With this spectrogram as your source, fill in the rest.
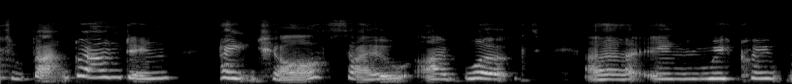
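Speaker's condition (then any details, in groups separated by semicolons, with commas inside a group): Cerebral palsy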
